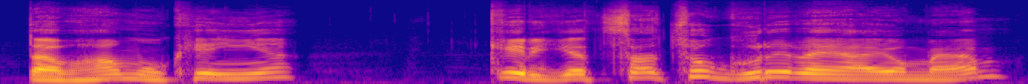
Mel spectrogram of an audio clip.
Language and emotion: Sindhi, disgusted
